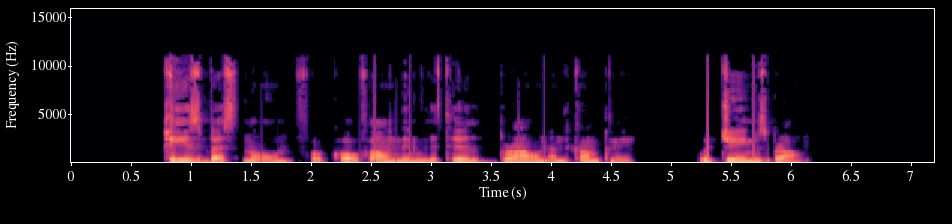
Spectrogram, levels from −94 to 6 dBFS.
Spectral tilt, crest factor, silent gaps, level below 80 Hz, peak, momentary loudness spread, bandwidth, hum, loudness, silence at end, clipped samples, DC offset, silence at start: -5.5 dB/octave; 20 dB; 4.79-5.21 s; -54 dBFS; 0 dBFS; 11 LU; 11.5 kHz; none; -19 LUFS; 1.1 s; under 0.1%; under 0.1%; 0.75 s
